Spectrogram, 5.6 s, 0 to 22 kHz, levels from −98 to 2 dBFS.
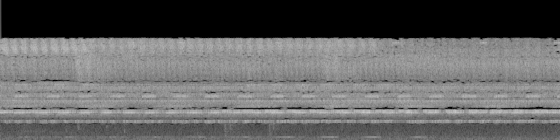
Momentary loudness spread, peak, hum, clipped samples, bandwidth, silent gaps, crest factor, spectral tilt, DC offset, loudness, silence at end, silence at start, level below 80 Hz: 2 LU; -8 dBFS; none; under 0.1%; 16 kHz; none; 14 dB; 2.5 dB/octave; under 0.1%; -19 LUFS; 0 s; 0 s; -82 dBFS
